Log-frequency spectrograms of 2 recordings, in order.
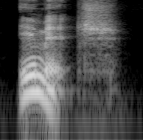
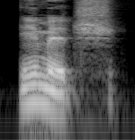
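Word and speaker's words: Immich: Image. Image. Uh, it sounds like the word image, but it's I M M I C H.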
